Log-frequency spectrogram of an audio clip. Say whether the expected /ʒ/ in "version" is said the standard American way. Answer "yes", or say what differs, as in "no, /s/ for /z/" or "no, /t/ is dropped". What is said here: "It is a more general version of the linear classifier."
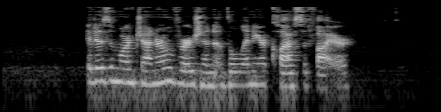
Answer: yes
